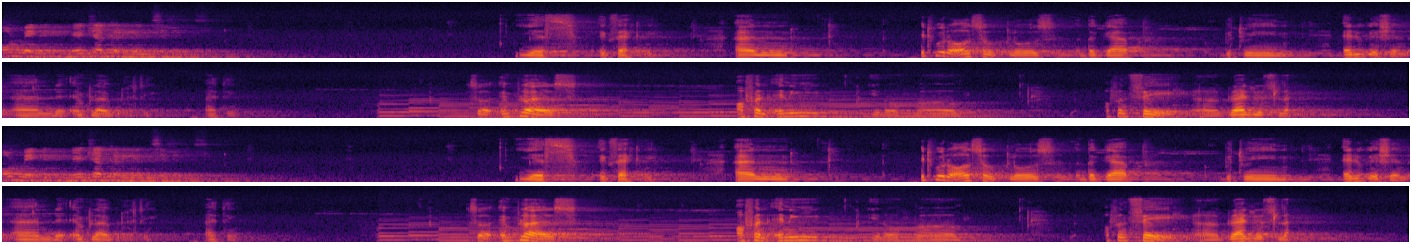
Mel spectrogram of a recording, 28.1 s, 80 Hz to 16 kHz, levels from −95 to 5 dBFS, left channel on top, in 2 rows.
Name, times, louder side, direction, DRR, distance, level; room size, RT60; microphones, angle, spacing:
voice 1, 0.0-2.1, equal, 70° right, 1 dB, 5.6 m, -38 dB
voice 2, 5.2-6.5 7.1-7.9 8.3-8.4 9.2-11.5 12.2-12.9 13.2-15.6 16.1-16.4 18.8-19.9 21.4-22.3 22.8-23.7 24.4-24.5 25.1-27.0, equal, 30° right, 10 dB, 0.9 m, -31 dB
sound 1, 17.8-23.5, right 1 dB, 85° right, 3.2 m, -46 dB
26.5 x 22.5 x 9.8 m, 2.3 s
head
